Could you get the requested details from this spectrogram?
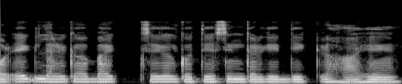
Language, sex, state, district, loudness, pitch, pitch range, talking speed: Hindi, male, Arunachal Pradesh, Papum Pare, -15 LUFS, 120 Hz, 115-125 Hz, 150 wpm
